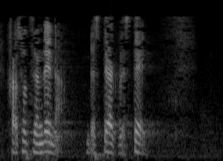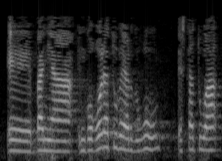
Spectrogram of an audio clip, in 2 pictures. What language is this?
Basque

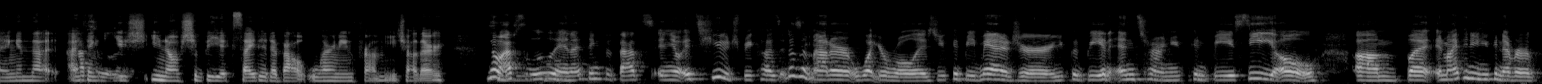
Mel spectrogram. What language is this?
English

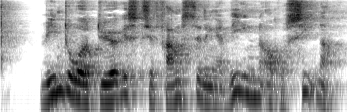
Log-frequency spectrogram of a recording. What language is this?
Danish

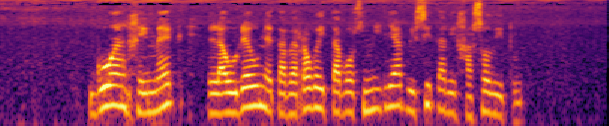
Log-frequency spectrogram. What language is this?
Basque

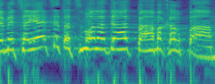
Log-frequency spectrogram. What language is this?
Hebrew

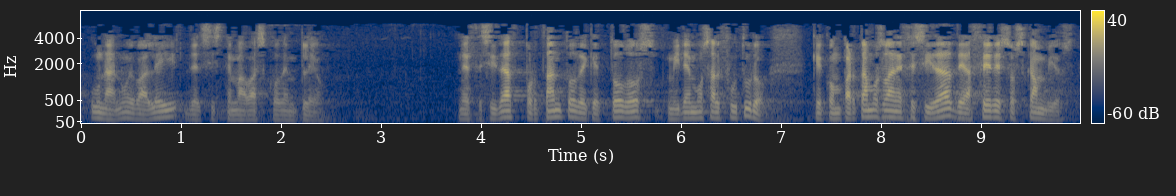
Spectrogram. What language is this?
Spanish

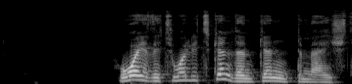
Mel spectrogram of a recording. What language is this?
Kabyle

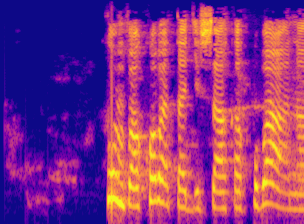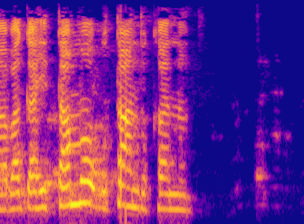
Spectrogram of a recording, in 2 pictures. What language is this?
Kinyarwanda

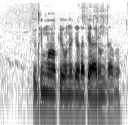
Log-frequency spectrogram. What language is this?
Punjabi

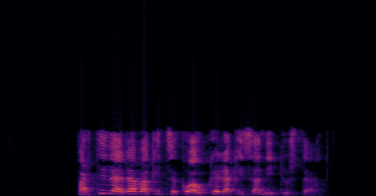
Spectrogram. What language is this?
Basque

